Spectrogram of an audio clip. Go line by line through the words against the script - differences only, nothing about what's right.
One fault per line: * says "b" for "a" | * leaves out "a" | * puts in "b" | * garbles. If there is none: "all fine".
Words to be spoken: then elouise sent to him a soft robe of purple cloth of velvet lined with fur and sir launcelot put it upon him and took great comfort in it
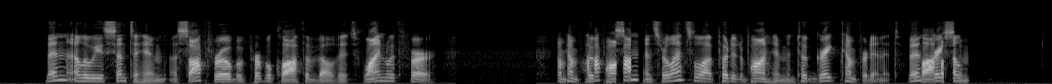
* garbles
* garbles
